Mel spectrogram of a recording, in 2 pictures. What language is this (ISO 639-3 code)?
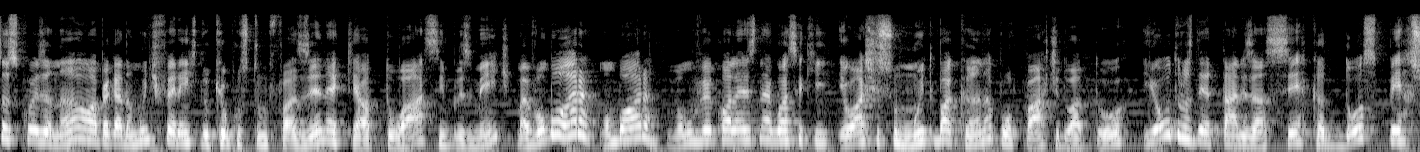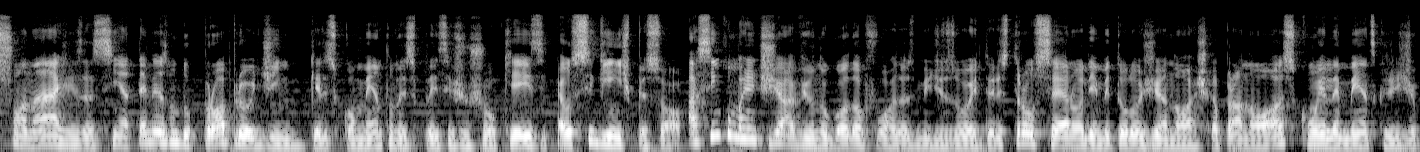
por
